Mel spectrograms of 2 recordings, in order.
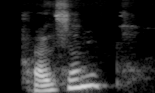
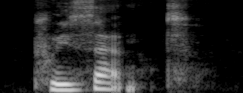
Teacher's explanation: there seems to be a clearer continued fall throughout the noun starting from the peak on the first syllable in the verb there is a rise towards the stressed syllable · in the noun present we clearly have a peak of higher intensity on the first syllable whereas the peak on the second syllable in the verb present is not quite distinct probably because the first syllable contains a reduced vowel uh while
